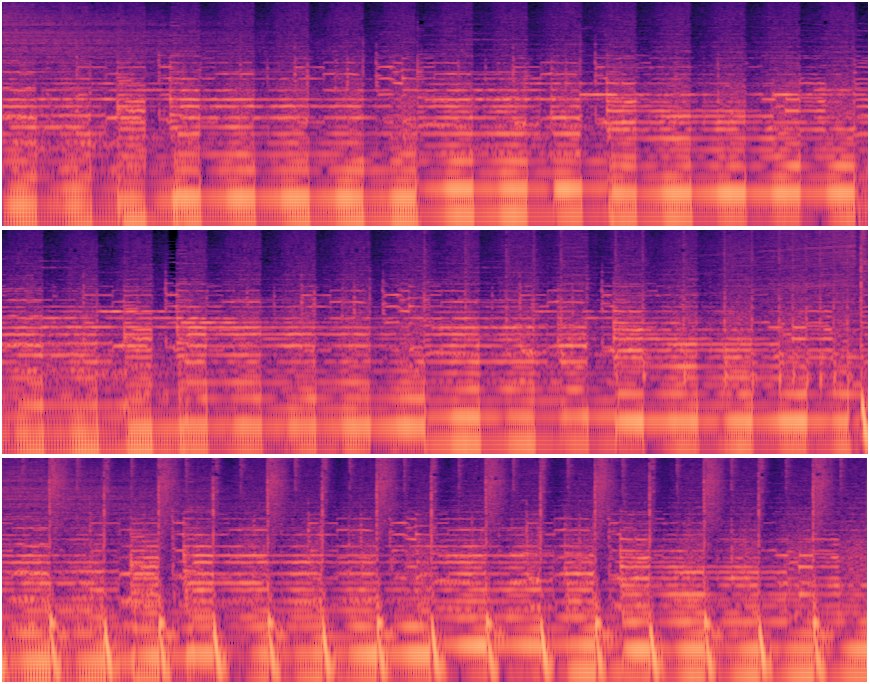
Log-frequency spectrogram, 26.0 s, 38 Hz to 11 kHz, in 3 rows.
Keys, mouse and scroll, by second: 0.3 click, 2.1 click, 4.6 click, 4.9 click, 7.5-8.5 drag, 9.7 click, 11.4 click, 12.5-14.6 drag, 16.1-17.5 drag, 17.7 Down, 17.9 Down, 17.9 Down, 18.1 Down, 18.5 Right, 18.6 Right, 18.7 Right, 18.8 Right, 19.1 Right, 19.6 Down, 19.7 Down, 20.0 Down, 20.3 Left, 21.0 Left, 22.3 Down, 24.1 Right, 24.4 Right.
